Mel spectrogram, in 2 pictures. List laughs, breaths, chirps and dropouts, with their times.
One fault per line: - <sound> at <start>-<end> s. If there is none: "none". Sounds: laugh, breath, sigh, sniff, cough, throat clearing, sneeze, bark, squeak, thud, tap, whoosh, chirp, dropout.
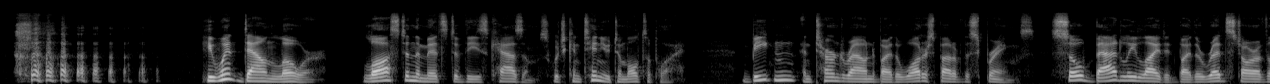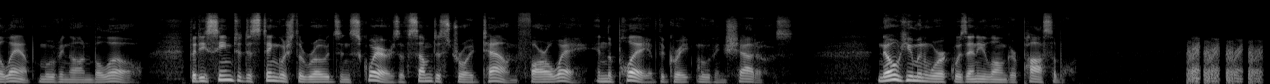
- laugh at 0.1-1.6 s
- laugh at 24.6-25.3 s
